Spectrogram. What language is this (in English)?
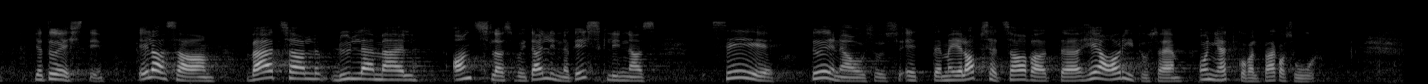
Estonian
